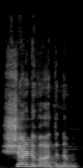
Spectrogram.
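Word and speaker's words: षड्वादनम्: षड, षडवादनम, नॉट षडवादनम, षड, ड पूरा नहीं है, आधा है, षडवादनम।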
